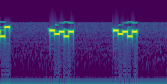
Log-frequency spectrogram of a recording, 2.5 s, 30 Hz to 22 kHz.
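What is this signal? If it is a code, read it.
Five-tone selective call (ZVEI), heard as quick runs of five tones, tones of about 70 ms. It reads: 85737 85737
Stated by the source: ZVEI five-tone selective call received by SDR.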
